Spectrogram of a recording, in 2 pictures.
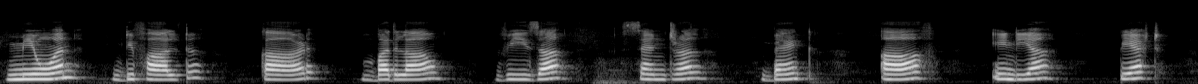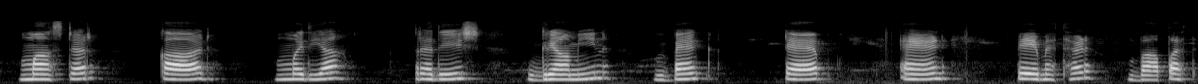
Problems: none marked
